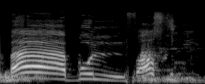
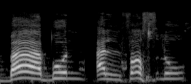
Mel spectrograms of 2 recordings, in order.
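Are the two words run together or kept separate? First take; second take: run together; separate. First: The two words are run together into one. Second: The two words are said separately, not linked. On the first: "kalau disambung menjadi apa?" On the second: "alif lamnya tidak dibaca sambung"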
